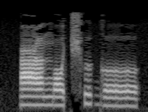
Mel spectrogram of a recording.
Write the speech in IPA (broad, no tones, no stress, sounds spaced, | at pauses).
ʕ a ŋ ɔ t͡ʃʰ ɯ ɡ ɤː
